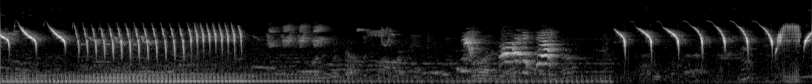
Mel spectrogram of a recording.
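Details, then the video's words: A canary with long-breath song gives high, sharply downslurred notes and a long, fast, steady trill, then chattering phrases, over a low background hum. "Burung kenari dengan nafas panjang - kicauan burung"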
